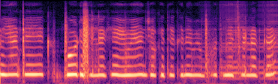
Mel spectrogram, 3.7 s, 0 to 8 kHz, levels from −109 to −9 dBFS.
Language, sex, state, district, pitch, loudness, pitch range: Hindi, female, Bihar, Supaul, 330 Hz, -18 LUFS, 325-340 Hz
